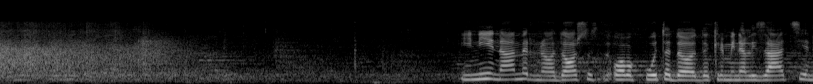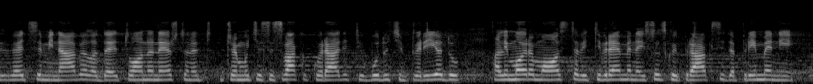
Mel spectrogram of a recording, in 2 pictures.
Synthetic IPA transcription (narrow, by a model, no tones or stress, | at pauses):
inije̞naːme̞ɾnod̪o̞ʃlooʋoɡ̚puːt̪ad̪o̞d̪ekɾiminalizaːt̪sijeʋe̞t͡ɕsaminaʋe̞lad̪ajet̪oononeʃt̪ona | t͡ʃemut͡ɕe̞se̞sʋakakoɾaːd̪it̪iubud̪uːt͡ɕe̞mpe̞ɾio̞d̪u | alimo̞ːɾamoost̪aʋit̪iʋɾeme̞naisut̪sko̞jpɾaksid̪apɾimeni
